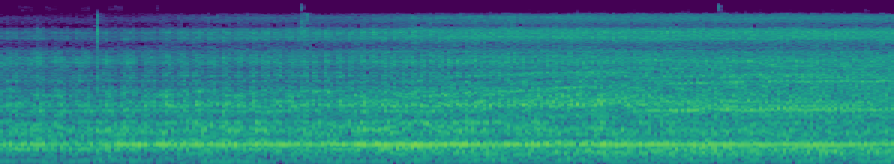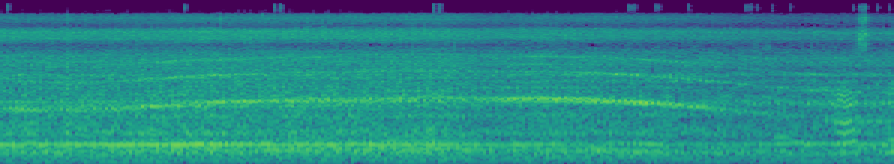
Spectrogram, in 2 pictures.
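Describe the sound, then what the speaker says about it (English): An electric mixer with a whisk attachment whips heavy cream at high speed, giving a steady, close, continuous whirring hum that holds level throughout, with no talking. "And using the whisk attachment. Start the mixer with high speed."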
